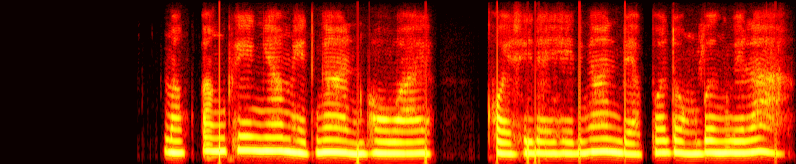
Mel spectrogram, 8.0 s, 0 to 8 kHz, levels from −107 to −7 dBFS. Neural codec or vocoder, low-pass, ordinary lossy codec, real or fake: none; none; none; real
